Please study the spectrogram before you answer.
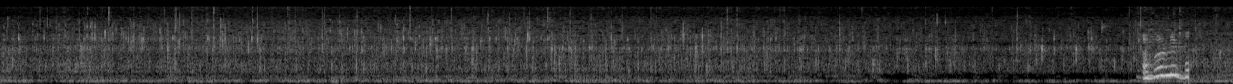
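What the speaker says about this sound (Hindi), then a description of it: "अब इसको मज़ीद फ्राई होने दें।" Fish pakora fry in hot oil with a continuous soft bubbling sizzle and a brief louder burst near the end, under a constant background hiss.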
